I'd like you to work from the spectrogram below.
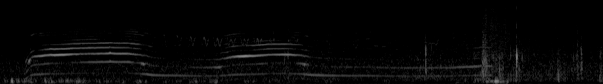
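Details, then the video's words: Talking domestic cats: two drawn-out, tonal meows, the first about a second long and the second stretching into a long, level, slowly falling wail, with faint rustling behind. "Talking cats"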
